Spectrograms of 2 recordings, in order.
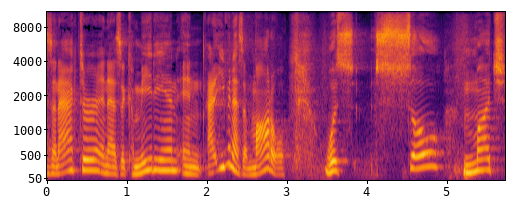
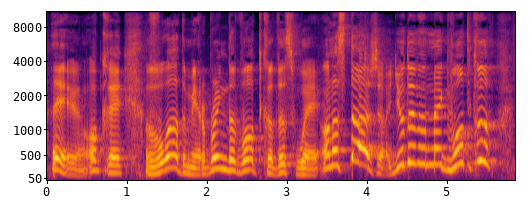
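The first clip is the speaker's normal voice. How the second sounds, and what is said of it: Put-on Russian accent. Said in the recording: “I learned how to do accents, you know. Oh, you want to be Russian?”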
